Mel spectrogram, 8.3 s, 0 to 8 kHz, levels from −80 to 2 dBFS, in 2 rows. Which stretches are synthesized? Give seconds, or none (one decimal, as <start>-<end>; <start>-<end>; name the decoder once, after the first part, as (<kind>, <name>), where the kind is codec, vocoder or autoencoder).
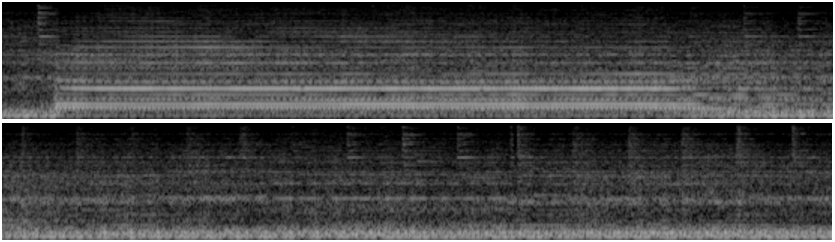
4.1-5.5 (autoencoder, DAC-VAE); 6.7-8.3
